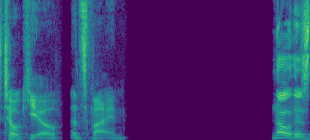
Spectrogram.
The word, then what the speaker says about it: Tokyo: mac tokyo yeah it's tokyo that's fine no there's no there's no key it's tokyo ah tomato tomato see when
